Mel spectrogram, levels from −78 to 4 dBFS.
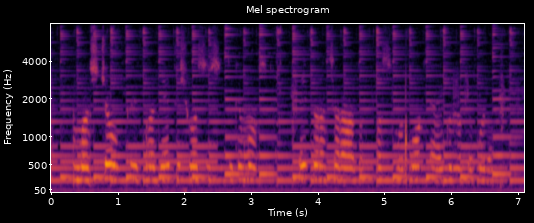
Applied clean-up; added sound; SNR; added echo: none; Acoustic guitar; 2 dB; none.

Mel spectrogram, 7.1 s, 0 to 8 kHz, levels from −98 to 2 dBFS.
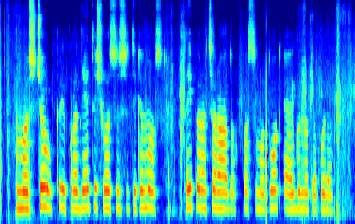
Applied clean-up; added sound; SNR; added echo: none; none; none; none.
